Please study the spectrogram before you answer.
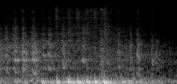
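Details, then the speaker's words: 1961 Cushman Shark Nose golf cart fitted with a Honda Goldwing 1100 engine, first start in a couple of weeks: brief deep cranking catch settling into a smooth low rumble; fires and idles cleanly. "it has a Honda Goldwing 1100 engines and it runs really nice really a sweet running golf cart"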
